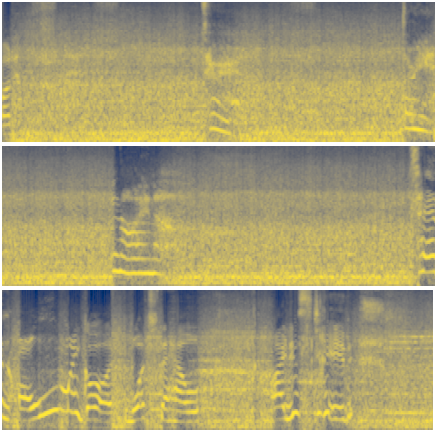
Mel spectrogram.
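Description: A woman's heavy breathing and strained vocal grunts, close to a chest-worn microphone, during a near-maximum set of barbell curls. A strained sound comes every couple of seconds at first, with a longer run of effortful vocalising near the end of the set.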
